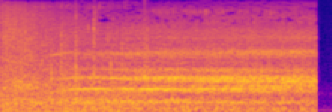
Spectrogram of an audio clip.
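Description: Film sound effect of a lightning bolt striking: a loud, steady rush of noise, with a man's drawn-out scream over it.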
